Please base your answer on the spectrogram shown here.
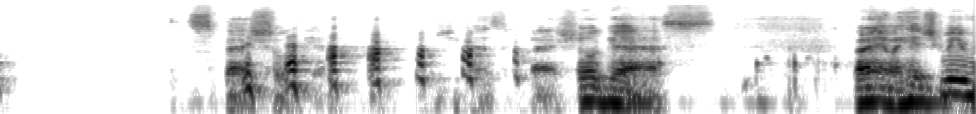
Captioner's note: laughs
